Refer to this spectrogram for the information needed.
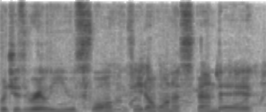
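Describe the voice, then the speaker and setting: Music plays behind a man with a very deep, low pitch. His intonation is monotone and flat. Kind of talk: gaming commentary voiceover. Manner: quiet, hesitant.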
